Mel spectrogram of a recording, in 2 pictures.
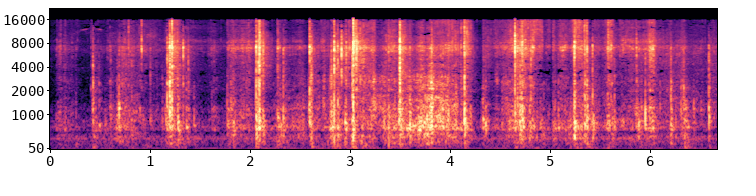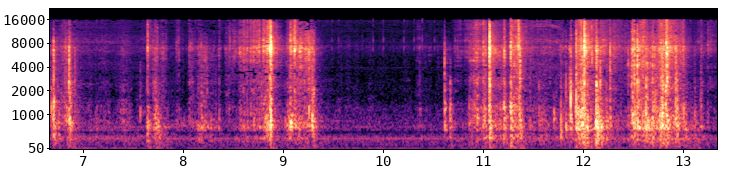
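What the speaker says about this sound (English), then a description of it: "So, cut to the line and stop." Scissors cutting a paper bag along a marked line for a paper tree sculpture, a close run of crisp snips and rustles repeating in quick bursts with brief pauses, no talk.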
